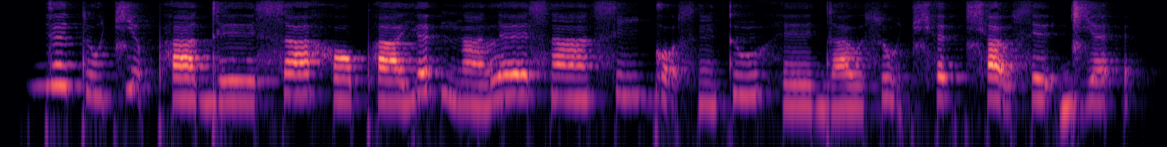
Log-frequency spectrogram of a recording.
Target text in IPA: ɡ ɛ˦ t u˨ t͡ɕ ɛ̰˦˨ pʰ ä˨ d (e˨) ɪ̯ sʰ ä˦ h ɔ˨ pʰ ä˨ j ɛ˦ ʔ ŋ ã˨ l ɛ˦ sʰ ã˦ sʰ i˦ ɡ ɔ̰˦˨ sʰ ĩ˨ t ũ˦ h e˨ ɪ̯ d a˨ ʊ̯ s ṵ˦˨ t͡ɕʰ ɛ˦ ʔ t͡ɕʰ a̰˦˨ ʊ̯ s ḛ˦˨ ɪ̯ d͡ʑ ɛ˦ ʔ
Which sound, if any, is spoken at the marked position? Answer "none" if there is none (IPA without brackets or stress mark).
e˨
